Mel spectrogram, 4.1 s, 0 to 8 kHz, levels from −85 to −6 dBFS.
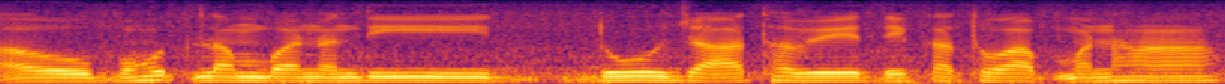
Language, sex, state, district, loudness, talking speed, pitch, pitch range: Chhattisgarhi, male, Chhattisgarh, Rajnandgaon, -14 LUFS, 130 wpm, 135 Hz, 130-140 Hz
